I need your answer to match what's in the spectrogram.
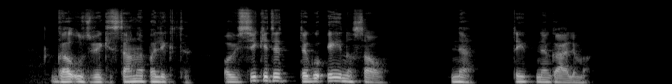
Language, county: Lithuanian, Vilnius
